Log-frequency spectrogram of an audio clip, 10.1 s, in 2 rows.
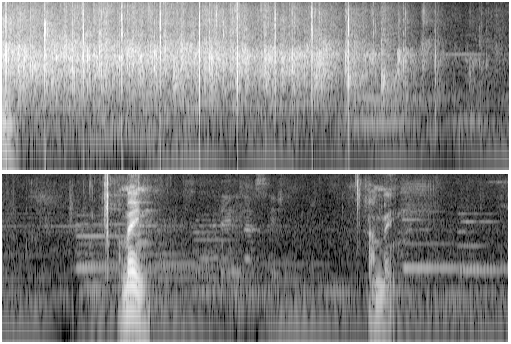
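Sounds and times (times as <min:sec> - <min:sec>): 
audience applauding: 0:00.0 - 0:04.4
speech: 0:06.3 - 0:06.6.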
